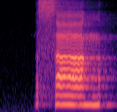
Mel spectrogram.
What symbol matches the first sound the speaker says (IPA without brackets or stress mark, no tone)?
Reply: s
